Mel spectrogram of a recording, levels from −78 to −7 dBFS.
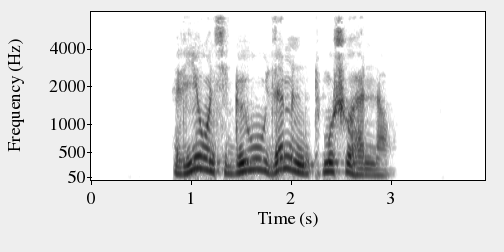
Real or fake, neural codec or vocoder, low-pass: real; none; 7.2 kHz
